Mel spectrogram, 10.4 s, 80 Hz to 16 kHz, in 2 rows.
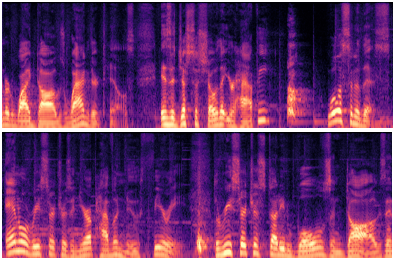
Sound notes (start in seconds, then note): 3.8 NewsHound barking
